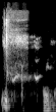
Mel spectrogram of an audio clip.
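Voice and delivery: quiet squeaky giggle; a little giggle; soft high giggle. Real, not acted. Laughs at partner.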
